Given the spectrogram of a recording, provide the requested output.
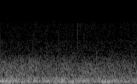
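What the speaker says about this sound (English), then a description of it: "Thunder clapped near the lodge and rattled the window panes." Steady rain falls with low thunder rumbling through it, a dense, continuous roar near a lodge in a valley, with no distinct single crack standing out.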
